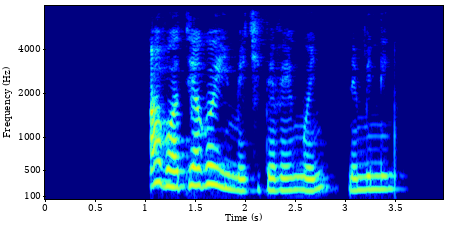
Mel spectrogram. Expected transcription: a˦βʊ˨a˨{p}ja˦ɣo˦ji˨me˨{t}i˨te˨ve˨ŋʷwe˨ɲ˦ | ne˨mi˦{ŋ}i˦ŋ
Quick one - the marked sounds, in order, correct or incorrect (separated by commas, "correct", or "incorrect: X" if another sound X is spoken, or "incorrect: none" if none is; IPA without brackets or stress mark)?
incorrect: t, incorrect: t͡ʃ, incorrect: n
